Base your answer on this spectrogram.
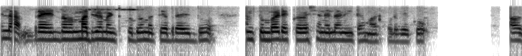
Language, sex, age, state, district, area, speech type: Kannada, female, 30-45, Karnataka, Mandya, urban, conversation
